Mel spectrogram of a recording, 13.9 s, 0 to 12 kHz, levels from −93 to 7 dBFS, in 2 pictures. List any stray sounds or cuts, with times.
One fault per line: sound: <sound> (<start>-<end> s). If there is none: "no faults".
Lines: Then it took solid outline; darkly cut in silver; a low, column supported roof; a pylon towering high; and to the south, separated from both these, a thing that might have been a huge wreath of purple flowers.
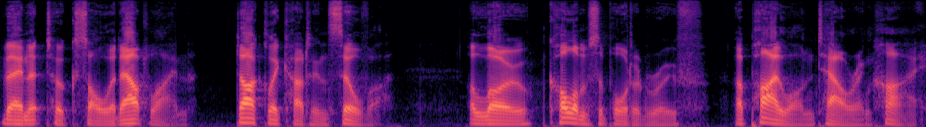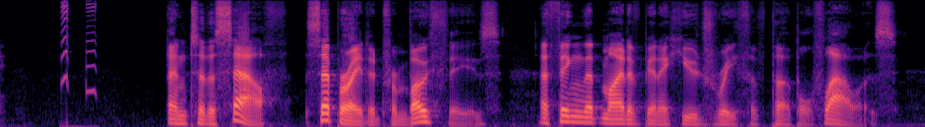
sound: squeak (7.4-7.7 s)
